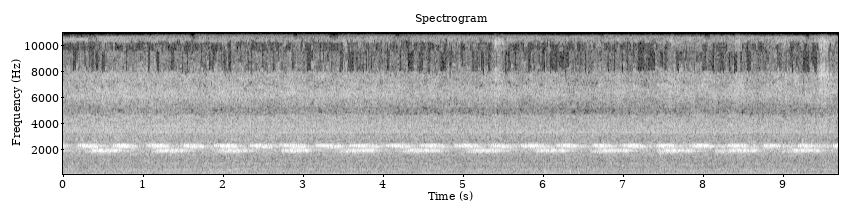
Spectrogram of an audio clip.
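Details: Crickets chirping at 3 am, a continuous train of short chirps alternating between two close pitches at a steady pace, with a low hum and faint rumble underneath.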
